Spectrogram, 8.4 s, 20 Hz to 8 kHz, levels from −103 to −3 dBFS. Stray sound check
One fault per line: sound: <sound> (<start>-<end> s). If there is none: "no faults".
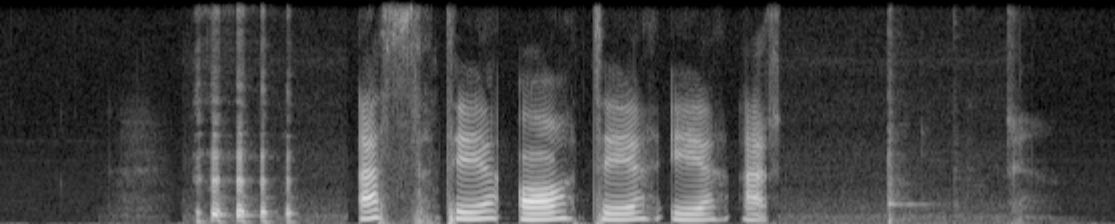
sound: laugh (1.4-2.3 s)
sound: thud (6.6-7.4 s)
